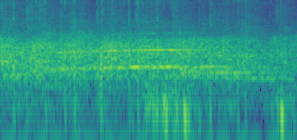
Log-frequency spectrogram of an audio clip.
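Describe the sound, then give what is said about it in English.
Audience applause for a volunteer, a continuous, even wash of many hands clapping at a steady level with no clear breaks. “Give Jaden a round of applause.”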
